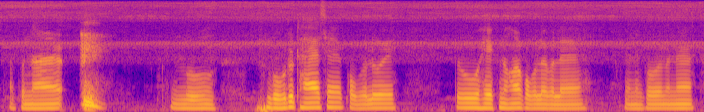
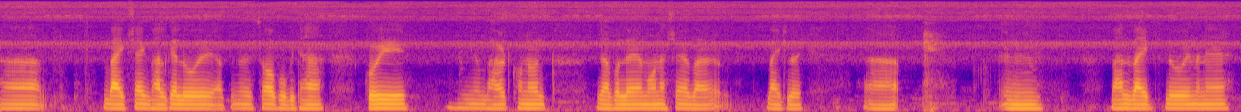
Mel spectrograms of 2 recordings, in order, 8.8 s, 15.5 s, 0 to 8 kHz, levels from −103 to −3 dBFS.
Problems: constant background noise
